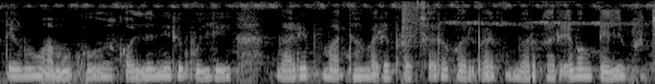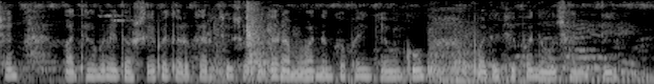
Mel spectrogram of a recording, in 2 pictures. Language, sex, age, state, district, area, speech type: Odia, female, 18-30, Odisha, Koraput, urban, spontaneous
